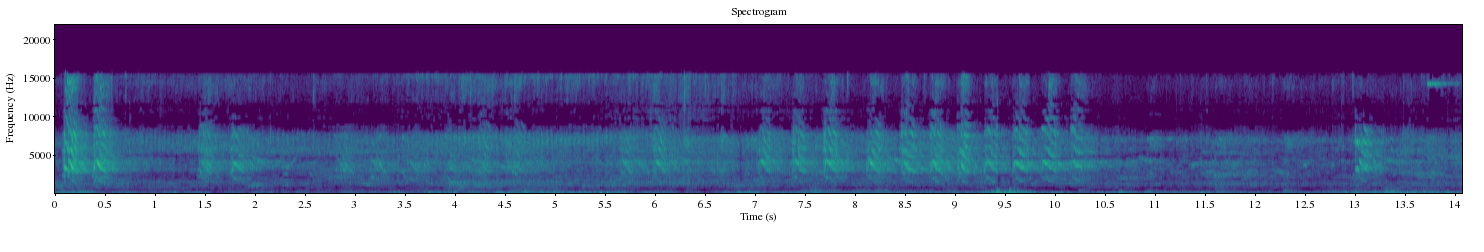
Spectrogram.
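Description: Birds calling in runs of quick, high, downward-sweeping chirps, most busily in the middle of the stretch, over an uneven low rumble of wind on the microphone.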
